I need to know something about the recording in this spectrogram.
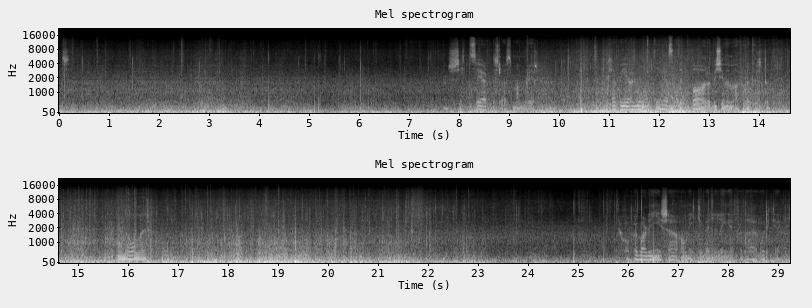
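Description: Wind buffets and rustles throughout.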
